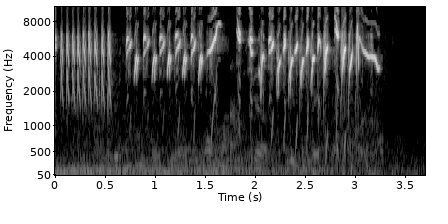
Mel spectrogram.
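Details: In a breeding cage, a European goldfinch starts with a dry buzzy rattle, then pours out a lively string of sharp, slightly rising chirped notes, roughly fifteen in quick succession, before stopping.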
